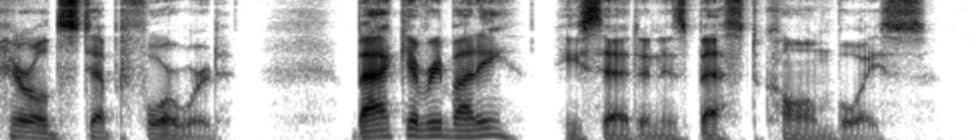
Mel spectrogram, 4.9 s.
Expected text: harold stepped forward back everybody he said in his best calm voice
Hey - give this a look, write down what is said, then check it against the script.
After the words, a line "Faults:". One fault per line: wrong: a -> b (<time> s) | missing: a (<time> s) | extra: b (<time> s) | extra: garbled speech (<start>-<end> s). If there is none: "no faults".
harold stepped forward back everybody he said in his best calm voice
Faults:
no faults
